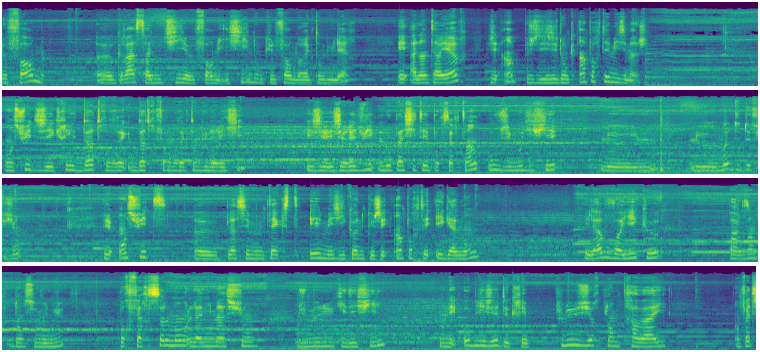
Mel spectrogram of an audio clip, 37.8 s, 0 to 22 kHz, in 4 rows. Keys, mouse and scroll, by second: 27.8 ctrl+-, 28.9 ctrl+-, 30.2 middle click, 34.9 middle click.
